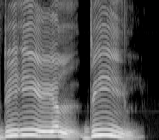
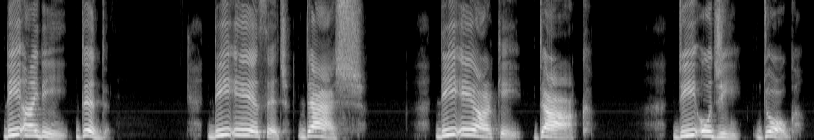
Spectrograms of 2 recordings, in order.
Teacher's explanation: alveolar because the alveolar Ridge or the teeth Ridge is involved in the production of the sound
